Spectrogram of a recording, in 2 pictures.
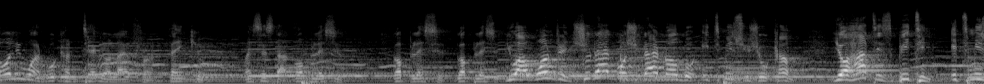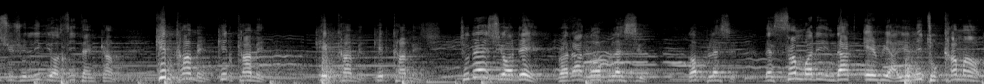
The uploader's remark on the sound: At The Fountain of Life Cathedral, The Presence Service.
